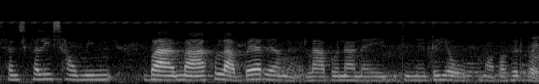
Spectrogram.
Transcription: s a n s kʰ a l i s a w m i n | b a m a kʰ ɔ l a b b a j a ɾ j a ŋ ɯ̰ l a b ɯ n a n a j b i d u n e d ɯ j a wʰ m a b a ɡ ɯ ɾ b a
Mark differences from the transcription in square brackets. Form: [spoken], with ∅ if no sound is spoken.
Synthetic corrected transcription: s a n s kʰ a l i s a w m i n | b a m a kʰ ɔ l a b b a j a ɾ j a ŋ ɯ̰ l a b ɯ n a n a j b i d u n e d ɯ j a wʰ m a b a ɡ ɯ ɾ b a

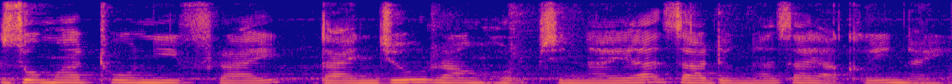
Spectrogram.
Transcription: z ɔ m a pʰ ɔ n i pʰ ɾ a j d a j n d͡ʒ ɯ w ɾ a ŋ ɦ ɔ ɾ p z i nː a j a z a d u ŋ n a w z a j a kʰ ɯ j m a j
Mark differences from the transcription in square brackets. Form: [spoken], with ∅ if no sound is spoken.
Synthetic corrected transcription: z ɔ m a [tʰ] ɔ n i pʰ ɾ a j d a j n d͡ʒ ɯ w ɾ a ŋ ɦ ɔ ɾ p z i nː a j a z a d [ɯ] ŋ n a [∅] z a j a kʰ ɯ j [n] a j

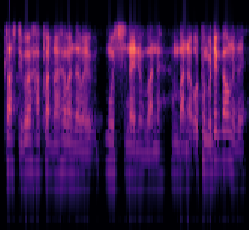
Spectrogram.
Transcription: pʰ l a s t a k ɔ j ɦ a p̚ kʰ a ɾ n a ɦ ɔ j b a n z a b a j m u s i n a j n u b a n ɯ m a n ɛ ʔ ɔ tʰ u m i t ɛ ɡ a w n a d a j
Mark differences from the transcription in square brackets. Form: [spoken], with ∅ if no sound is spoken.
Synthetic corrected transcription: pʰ l a s t [i] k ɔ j ɦ a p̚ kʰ a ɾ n a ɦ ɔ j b a n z a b a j m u s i n a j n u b a n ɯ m a n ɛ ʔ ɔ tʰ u m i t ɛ ɡ a w n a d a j

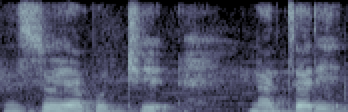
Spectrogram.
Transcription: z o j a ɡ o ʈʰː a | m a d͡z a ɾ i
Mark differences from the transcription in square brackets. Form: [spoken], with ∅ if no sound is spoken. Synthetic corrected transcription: z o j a [b] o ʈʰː [i] | [n] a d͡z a ɾ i

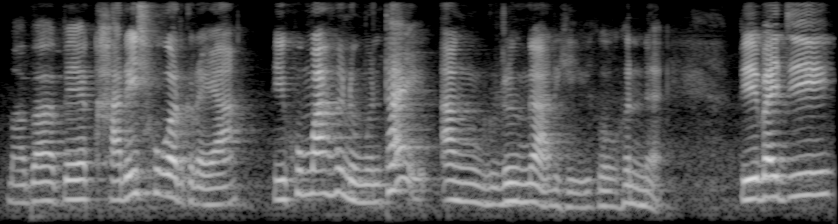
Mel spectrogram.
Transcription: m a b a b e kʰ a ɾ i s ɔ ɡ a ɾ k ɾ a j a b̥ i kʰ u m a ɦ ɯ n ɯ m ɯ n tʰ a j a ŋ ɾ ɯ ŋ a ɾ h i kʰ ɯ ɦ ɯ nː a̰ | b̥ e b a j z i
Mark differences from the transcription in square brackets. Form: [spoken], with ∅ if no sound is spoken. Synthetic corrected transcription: m a b a b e kʰ a ɾ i s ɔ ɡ a ɾ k ɾ a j a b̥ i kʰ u m a ɦ ɯ n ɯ m ɯ n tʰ a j a ŋ ɾ ɯ ŋ a ɾ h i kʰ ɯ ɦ ɯ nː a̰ | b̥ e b a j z i

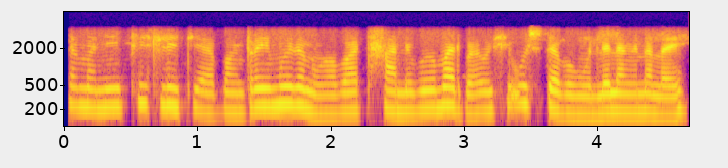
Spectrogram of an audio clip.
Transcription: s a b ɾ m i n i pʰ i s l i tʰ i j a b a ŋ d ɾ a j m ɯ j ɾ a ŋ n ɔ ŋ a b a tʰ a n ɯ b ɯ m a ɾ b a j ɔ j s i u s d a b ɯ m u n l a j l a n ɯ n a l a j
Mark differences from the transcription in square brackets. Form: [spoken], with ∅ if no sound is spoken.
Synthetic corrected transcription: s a [∅] ɾ m [a] n i pʰ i s l i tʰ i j a b a ŋ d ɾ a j m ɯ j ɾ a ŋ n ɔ ŋ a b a tʰ a n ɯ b ɯ m a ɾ b a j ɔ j s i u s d a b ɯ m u n l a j l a [ŋ] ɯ n a l a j

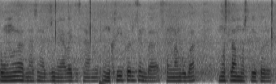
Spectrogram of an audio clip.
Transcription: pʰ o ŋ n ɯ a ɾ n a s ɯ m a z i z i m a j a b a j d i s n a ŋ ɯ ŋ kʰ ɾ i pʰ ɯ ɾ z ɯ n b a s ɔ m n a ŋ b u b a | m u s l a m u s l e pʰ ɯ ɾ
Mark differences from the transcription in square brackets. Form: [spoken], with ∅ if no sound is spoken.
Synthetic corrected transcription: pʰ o ŋ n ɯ a ɾ n a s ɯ [ŋ] a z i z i m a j a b a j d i s n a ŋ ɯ ŋ kʰ ɾ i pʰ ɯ ɾ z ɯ n b a s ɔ [ŋ] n a ŋ [ɡ] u b a | m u s l a m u s l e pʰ ɯ ɾ

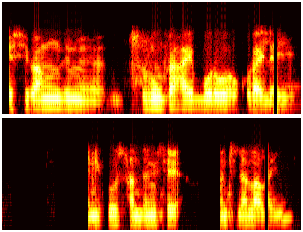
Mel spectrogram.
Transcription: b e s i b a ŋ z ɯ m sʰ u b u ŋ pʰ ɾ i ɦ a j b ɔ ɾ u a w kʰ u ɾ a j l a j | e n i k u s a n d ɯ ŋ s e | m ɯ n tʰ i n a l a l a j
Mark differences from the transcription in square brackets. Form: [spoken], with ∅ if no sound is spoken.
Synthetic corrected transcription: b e s i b a ŋ z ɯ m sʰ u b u ŋ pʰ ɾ [a] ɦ a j b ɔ ɾ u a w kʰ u ɾ a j l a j | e n i k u s a n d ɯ ŋ s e | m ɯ n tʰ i n a l a l a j

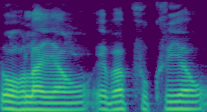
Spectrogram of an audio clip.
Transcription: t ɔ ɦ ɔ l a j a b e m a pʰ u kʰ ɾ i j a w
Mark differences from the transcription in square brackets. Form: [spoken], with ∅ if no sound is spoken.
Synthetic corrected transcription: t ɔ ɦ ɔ l a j a [w] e [b] a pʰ u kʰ ɾ i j a w

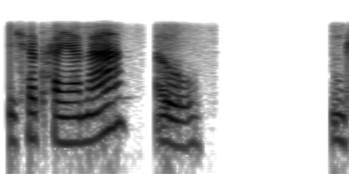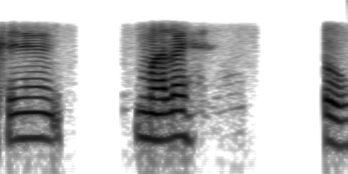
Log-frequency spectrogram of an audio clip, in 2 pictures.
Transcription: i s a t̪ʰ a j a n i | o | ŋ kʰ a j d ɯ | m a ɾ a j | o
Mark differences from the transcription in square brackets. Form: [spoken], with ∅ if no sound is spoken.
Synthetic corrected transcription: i s a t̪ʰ a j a n [a] | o | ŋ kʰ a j [n] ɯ | m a [l] a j | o

